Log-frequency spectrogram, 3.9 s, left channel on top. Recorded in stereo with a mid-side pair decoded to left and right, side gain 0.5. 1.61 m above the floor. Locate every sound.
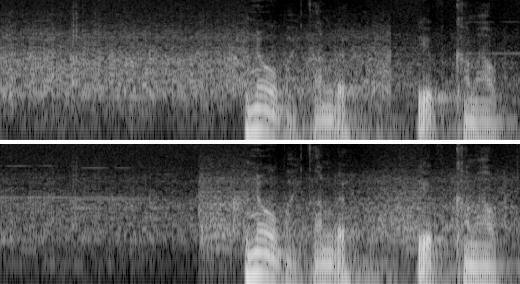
1.8 s a man speaking: 10° right, 0.6 m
